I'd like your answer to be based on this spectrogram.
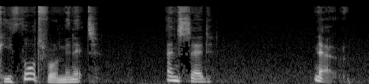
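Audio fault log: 1.33 to 1.65 s, comfort noise in place of the background: right after "thought for a minute" and before "and said", the room's natural background noise gives way for about 320 ms to a smooth, featureless noise about 2 dB quieter, likely because the sender's discontinuous transmission, as in Opus DTX, stopped sending during the pause and the receiver filled the gap with synthetic noise.
2.45 to 3.13 s, comfort noise in place of the background: after "and said", the same flat fill runs for 680 ms, about 1 dB under the real room noise, which otherwise sits about 30 dB below the speech.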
